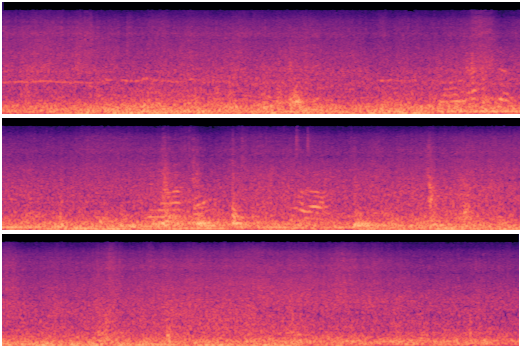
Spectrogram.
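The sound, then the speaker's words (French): Steady roar of wind buffeting the microphone over rough, churning sea water, heard from a boat in a shallow area where current and wind make the sea build very quickly, with waves slapping and sloshing against the boat's hull, continuous and loud throughout. “Et donc quand le courant arrive, là en plus vent, courant, en fait ça monte tout de suite dans la mer, en fait grossit très rapidement.”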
